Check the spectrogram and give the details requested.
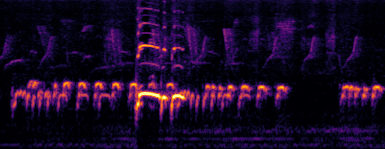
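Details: Local zebra dove singing strongly as a lure for lazy singers: an almost continuous stream of rapid soft hooked cooing notes, broken once by a loud drawn-out ringing coo.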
